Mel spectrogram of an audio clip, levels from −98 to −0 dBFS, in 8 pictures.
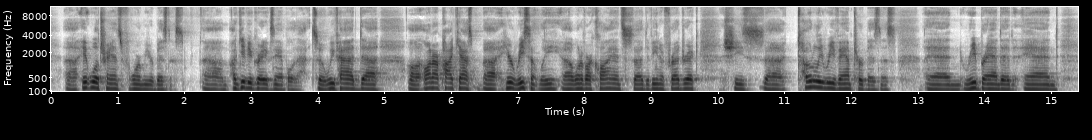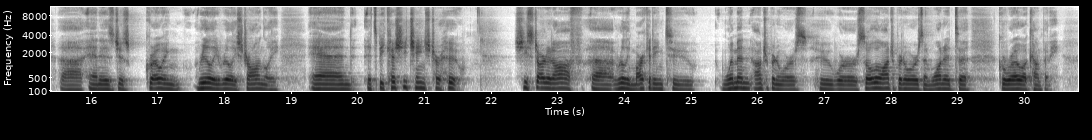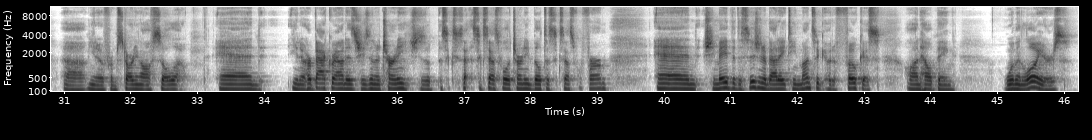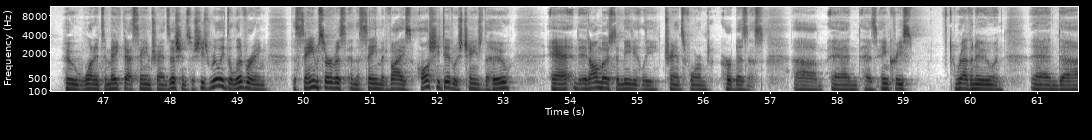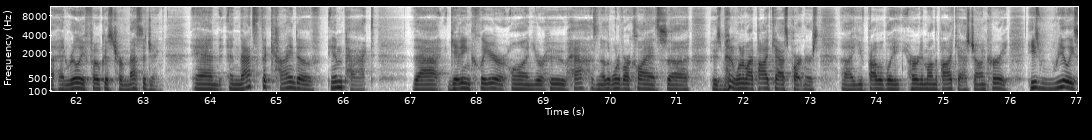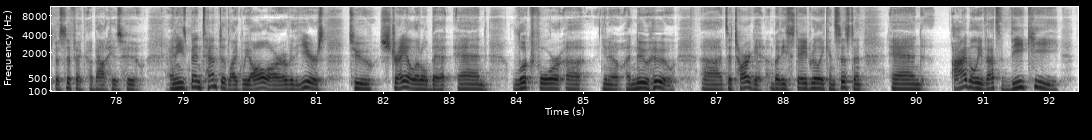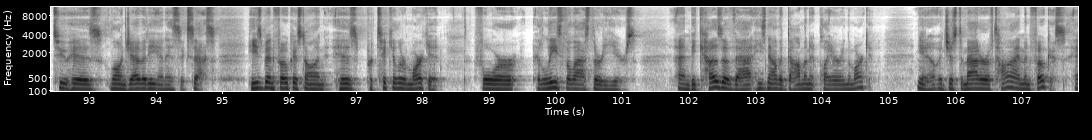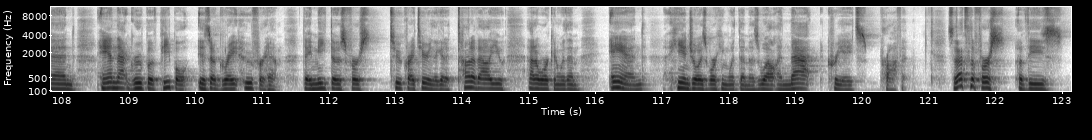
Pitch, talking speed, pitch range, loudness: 145 Hz, 160 wpm, 140-160 Hz, -21 LUFS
